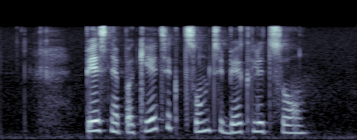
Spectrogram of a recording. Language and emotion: Russian, neutral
